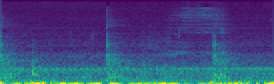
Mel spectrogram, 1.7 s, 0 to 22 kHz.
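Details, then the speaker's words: HCalory 4.5 L toolbox diesel air heater starting up while glow plugs heat: soft regular clicking of the fuel dosing pump over a low steady hum, normal sign it is working. "clicking now, indicating that it's working."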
